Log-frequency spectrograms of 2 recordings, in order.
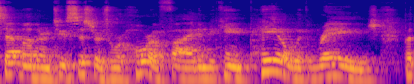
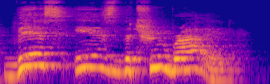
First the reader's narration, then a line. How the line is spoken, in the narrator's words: he cried out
